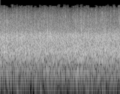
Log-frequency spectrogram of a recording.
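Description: crowd noise

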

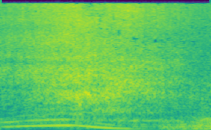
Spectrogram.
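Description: cars driving

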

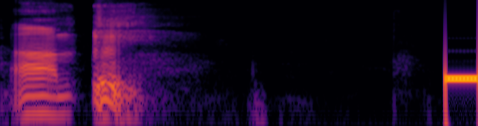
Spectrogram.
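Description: phone call ringback tone

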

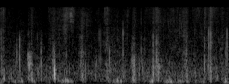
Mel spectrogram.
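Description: horse hooves walking

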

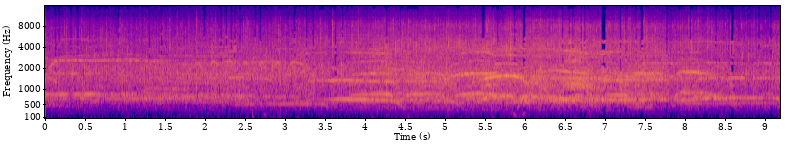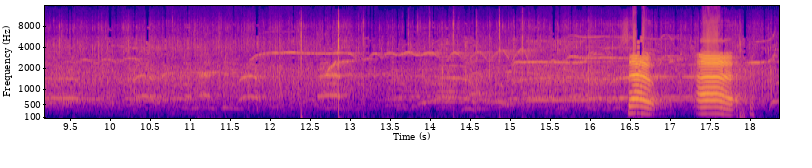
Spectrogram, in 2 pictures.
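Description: audience applause

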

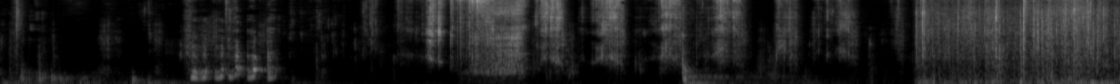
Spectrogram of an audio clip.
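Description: chewing food

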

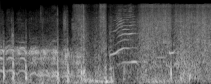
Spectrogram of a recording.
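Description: horse neighing

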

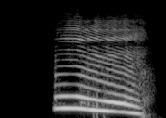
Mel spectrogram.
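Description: yawn

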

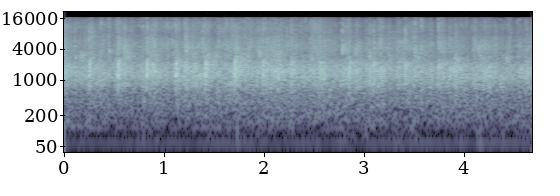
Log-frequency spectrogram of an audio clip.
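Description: audience clapping hands

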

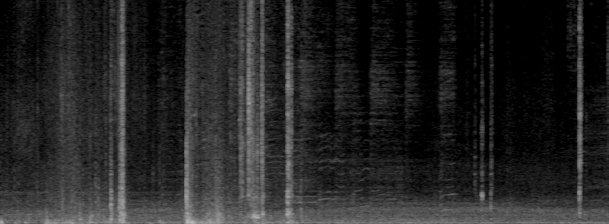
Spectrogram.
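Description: inside a car

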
